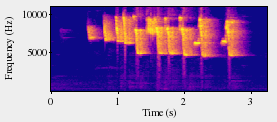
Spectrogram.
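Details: Finch (jilguero) in full song: rapid, high, bright phrases of buzzy trills and chirps, about eight notes strung together over two and a half seconds, ending with a separate short burst. Quiet background.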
